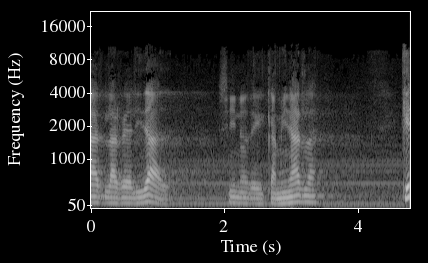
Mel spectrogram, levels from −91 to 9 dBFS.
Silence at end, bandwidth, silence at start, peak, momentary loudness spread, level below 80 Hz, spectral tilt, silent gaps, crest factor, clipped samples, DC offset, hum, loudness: 0 s; 11.5 kHz; 0 s; -8 dBFS; 21 LU; -56 dBFS; -6 dB/octave; none; 20 dB; under 0.1%; under 0.1%; none; -28 LUFS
